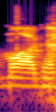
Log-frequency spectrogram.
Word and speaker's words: Malagna: Calling on You can get me on Twitter, Malagna25, so it's like Maloney, but it's spelled baloney, like Malagna.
